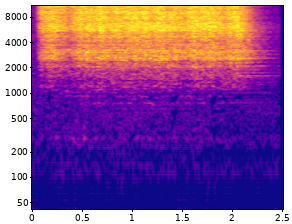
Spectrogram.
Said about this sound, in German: jetzt das Regenprasseln aus dem Trichter.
